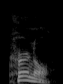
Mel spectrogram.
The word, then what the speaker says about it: colonel: And then you have North Carolina and Arizona struggle to spell the word colonel.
